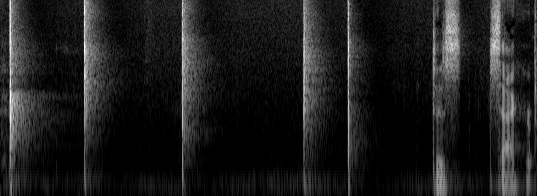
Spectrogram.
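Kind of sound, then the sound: human body sound, single hand clap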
